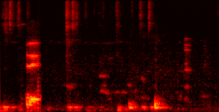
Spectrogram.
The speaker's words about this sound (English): So, ladies, we're back on the air. And someone's typing away. I am. Sorry. I'm on. I have angry Twitter fingers.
